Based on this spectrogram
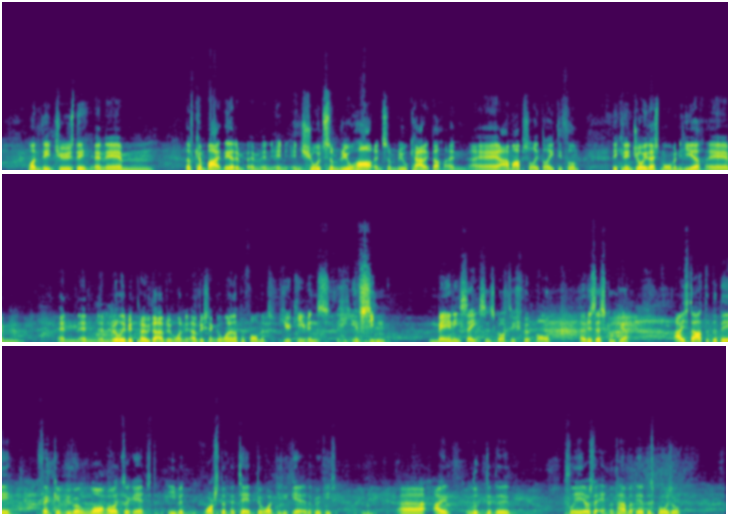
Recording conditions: busy venue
